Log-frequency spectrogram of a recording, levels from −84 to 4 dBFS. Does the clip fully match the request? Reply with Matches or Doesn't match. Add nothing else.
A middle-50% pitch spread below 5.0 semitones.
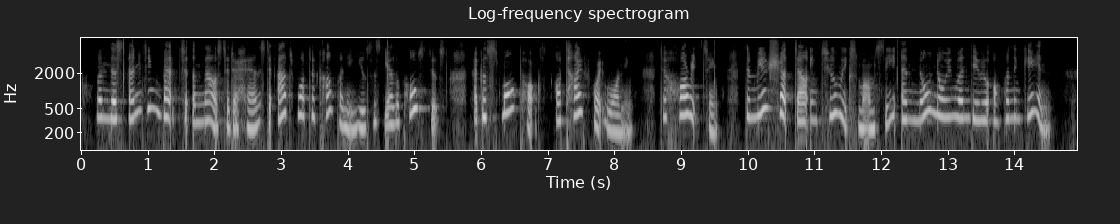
Doesn't match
